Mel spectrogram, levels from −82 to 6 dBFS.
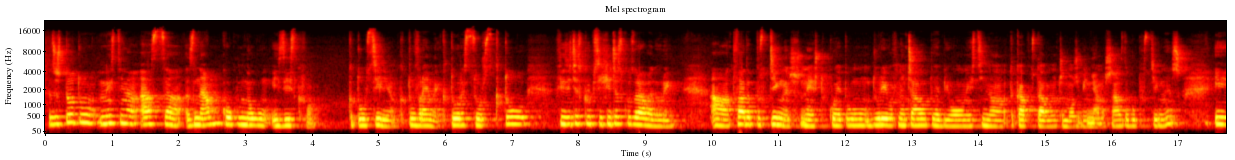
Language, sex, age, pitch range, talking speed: Bulgarian, female, 20-39, 185-230 Hz, 140 wpm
